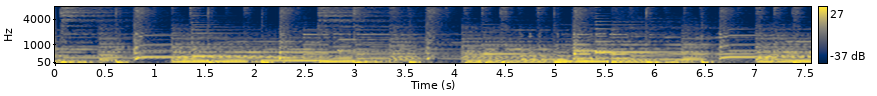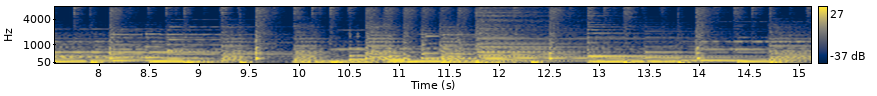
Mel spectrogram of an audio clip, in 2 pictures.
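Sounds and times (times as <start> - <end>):
relaxing calm romantic Caribbean music loop: 0.0 - 15.1.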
